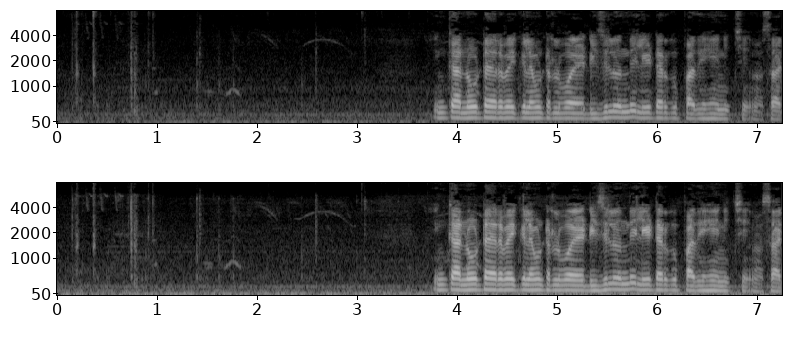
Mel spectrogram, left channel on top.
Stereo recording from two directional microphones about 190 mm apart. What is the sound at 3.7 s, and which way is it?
Speech, centre (ahead or behind).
